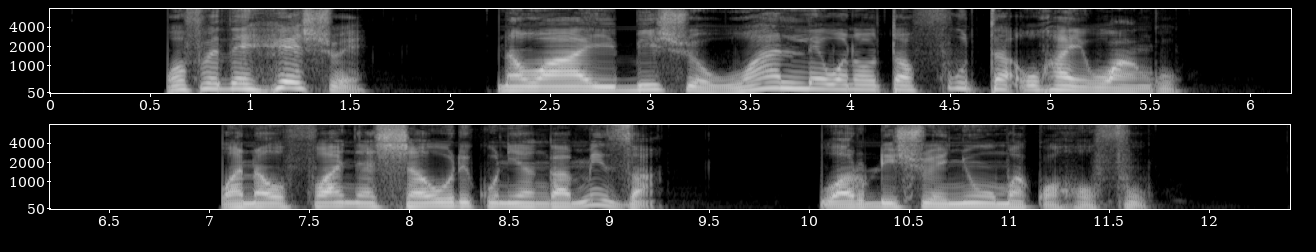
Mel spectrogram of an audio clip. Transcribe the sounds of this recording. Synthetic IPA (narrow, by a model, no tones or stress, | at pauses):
wʔafɛðɛɦɛʃwɛ̰ | nawaːiɓiʃwɛwalɛwanaɔtafuta̰ʔuɦaiwaŋɡu | wʔanaɔfaɲaʃauɾikuniaŋɡamiza̰ | waɾuɗiʃwɛɲumakwa̰hɔfu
